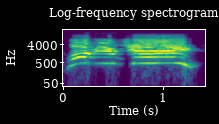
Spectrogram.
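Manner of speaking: high, loud fan shout; calling out. Retold or imitated. Fan calls to the drummer while walking away, shouting. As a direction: yell it back over your shoulder. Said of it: "when I turned back, I was like".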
